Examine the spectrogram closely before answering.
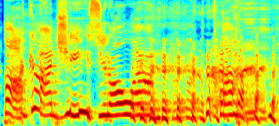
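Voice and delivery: Jordan Peterson as Morty. Retold or imitated. Mocking Peterson to friends, high stammering Morty voice. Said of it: "talks like Morty".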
